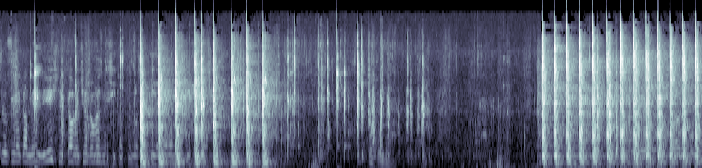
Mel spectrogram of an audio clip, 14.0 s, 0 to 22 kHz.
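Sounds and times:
hammer striking steel rod: 10.8s - 14.0s.

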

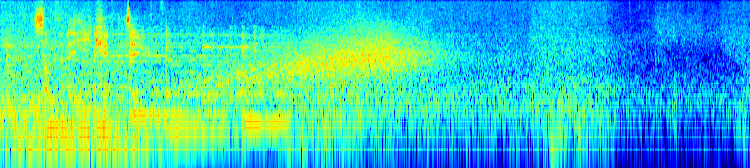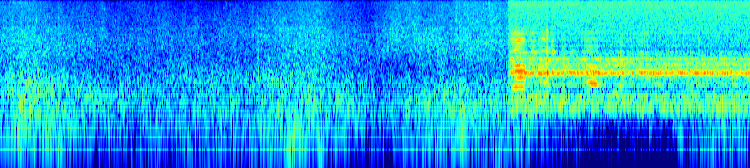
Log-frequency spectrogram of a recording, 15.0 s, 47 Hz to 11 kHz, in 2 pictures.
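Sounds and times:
sea surf washing in: 0.0s - 15.0s
wind: 0.0s - 15.0s.

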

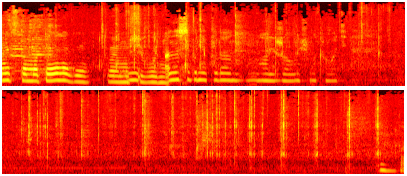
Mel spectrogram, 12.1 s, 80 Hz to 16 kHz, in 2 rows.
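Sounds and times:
fingers clicking on plastic toy car: 1.4s - 4.6s, 6.4s - 11.8s.

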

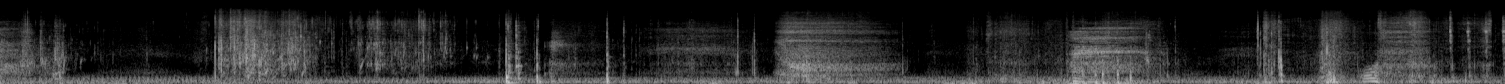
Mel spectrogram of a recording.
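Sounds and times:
water sloshing and splashing: 0.0s - 5.7s.

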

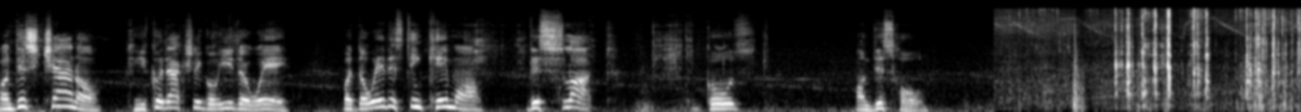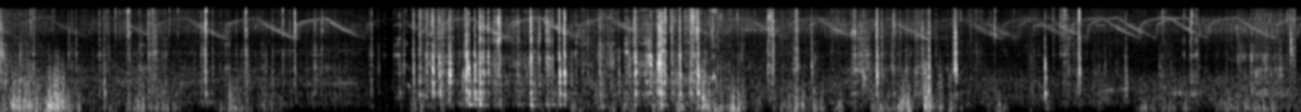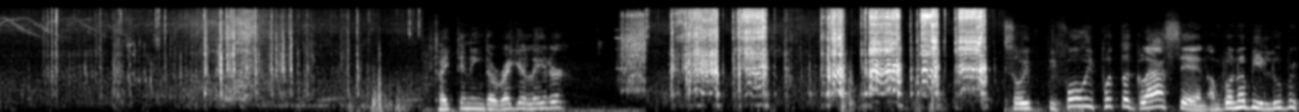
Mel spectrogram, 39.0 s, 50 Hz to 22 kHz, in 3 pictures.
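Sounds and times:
metal knocking and scraping: 11.1s - 22.7s.

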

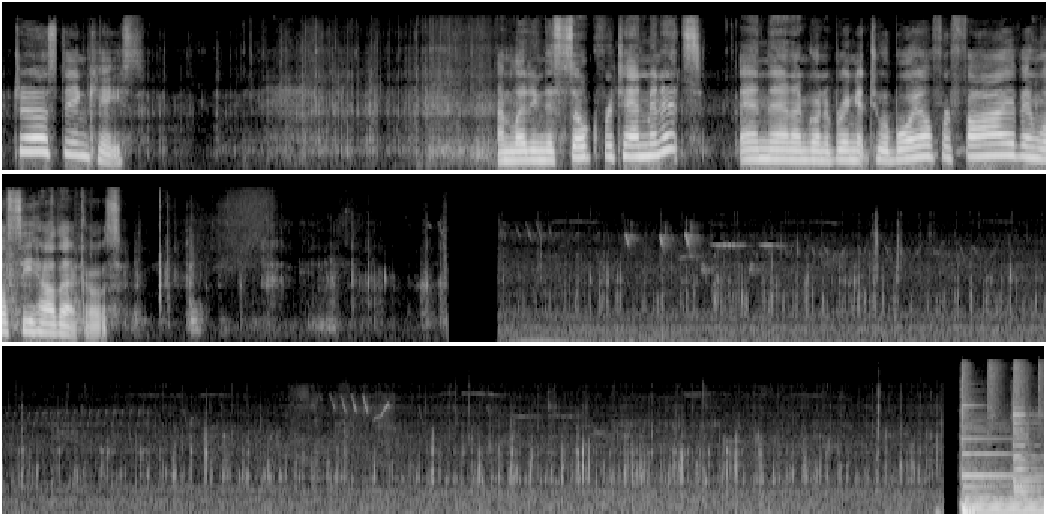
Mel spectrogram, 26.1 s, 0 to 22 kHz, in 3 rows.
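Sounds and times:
food boiling in a pot: 12.8s - 25.3s.

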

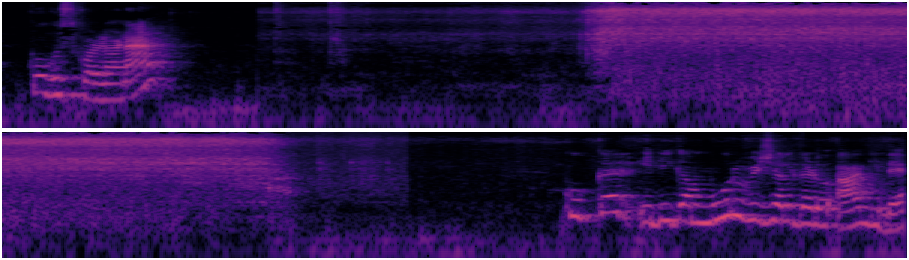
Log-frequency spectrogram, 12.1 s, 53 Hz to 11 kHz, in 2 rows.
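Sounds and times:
pressure cooker whistle hissing: 1.9s - 8.1s.

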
